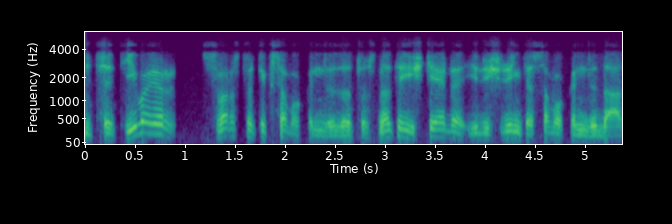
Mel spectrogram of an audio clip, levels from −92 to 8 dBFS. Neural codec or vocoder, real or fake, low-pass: none; real; 5.4 kHz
